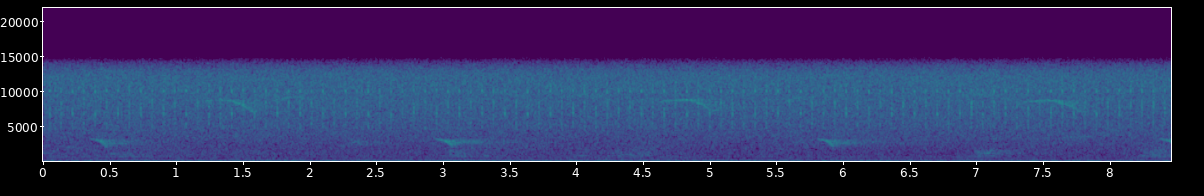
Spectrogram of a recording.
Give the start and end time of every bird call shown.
[0.00, 8.47] unidentified bird

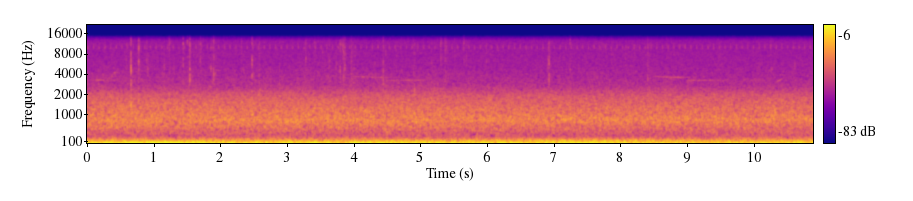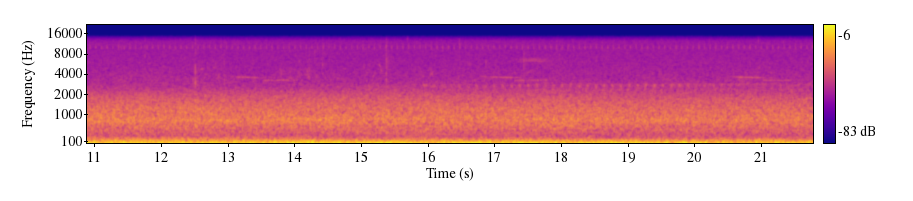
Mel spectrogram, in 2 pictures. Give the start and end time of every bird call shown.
[8.46, 9.46] Black-capped Chickadee (Poecile atricapillus)
[12.96, 14.15] Black-capped Chickadee (Poecile atricapillus)
[15.55, 20.86] Northern Flicker (Colaptes auratus)
[20.55, 21.75] Black-capped Chickadee (Poecile atricapillus)

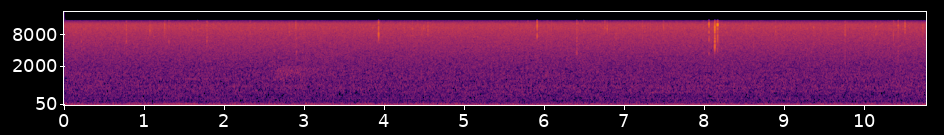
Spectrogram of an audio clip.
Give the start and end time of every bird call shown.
[2.43, 3.13] Red-bellied Woodpecker (Melanerpes carolinus)

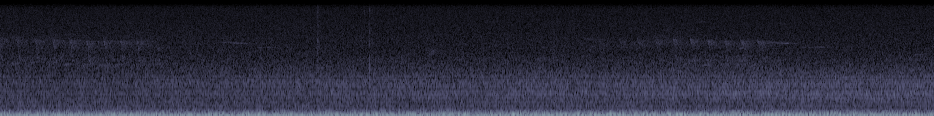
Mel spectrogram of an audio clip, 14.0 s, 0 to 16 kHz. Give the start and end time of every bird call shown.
[0.00, 2.42] Northern Cardinal (Cardinalis cardinalis)
[0.00, 14.02] Black-capped Chickadee (Poecile atricapillus)
[8.92, 11.72] Northern Cardinal (Cardinalis cardinalis)

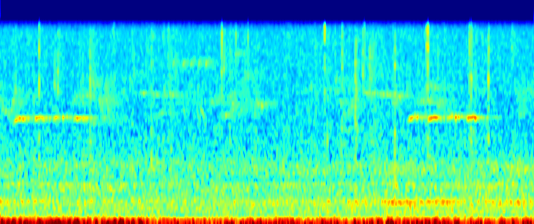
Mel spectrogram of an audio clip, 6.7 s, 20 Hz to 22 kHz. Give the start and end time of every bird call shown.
[0.12, 1.22] Tufted Titmouse (Baeolophus bicolor)
[5.02, 6.12] Tufted Titmouse (Baeolophus bicolor)

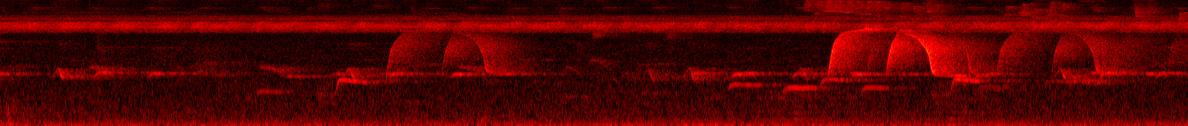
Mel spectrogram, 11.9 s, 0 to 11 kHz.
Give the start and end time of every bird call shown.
[0.00, 11.88] Screaming Piha (Lipaugus vociferans)
[0.00, 11.88] White-throated Toucan (Ramphastos tucanus)
[5.82, 6.22] unidentified bird

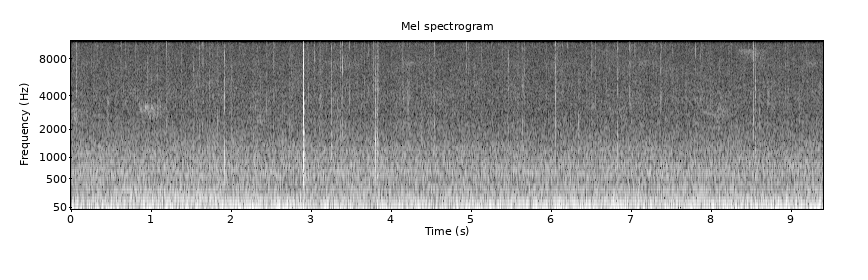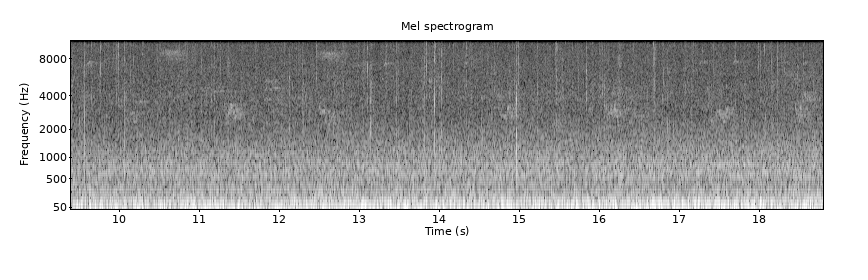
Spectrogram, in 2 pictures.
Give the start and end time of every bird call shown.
[0.00, 18.80] Red-eyed Vireo (Vireo olivaceus)

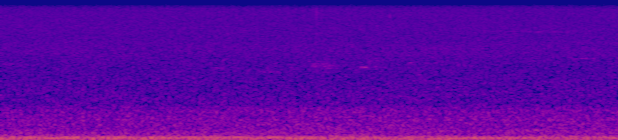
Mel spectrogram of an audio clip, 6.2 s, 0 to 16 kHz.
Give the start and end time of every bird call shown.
[2.99, 4.59] American Robin (Turdus migratorius)

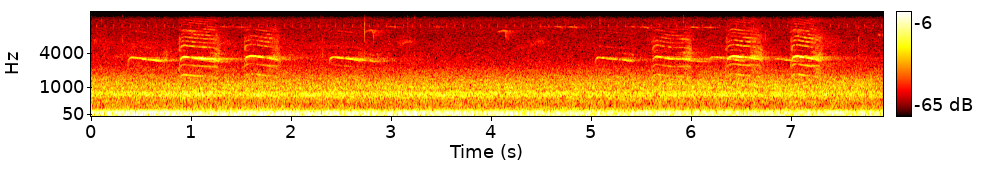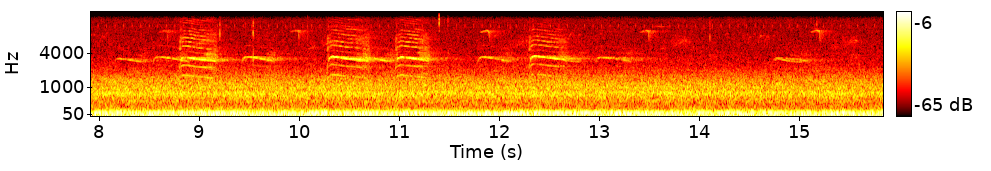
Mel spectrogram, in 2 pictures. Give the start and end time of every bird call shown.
[0.28, 13.38] Blue Jay (Cyanocitta cristata)
[3.38, 15.38] Tufted Titmouse (Baeolophus bicolor)
[14.58, 15.28] Blue Jay (Cyanocitta cristata)

